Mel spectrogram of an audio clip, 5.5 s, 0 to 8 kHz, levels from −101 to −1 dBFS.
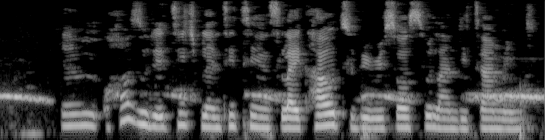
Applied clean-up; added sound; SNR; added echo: classical method Wiener filter.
